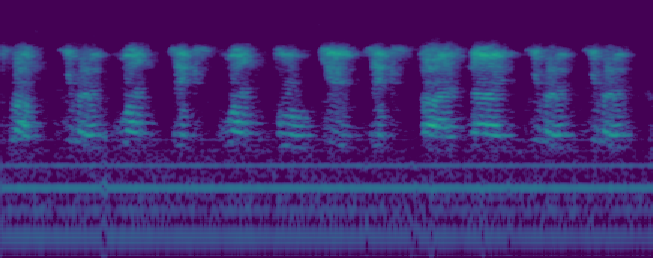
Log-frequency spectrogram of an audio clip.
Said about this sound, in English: There's a phone call ringing.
